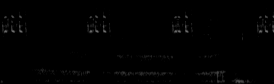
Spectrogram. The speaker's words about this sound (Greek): Τα τζιτζίκια.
